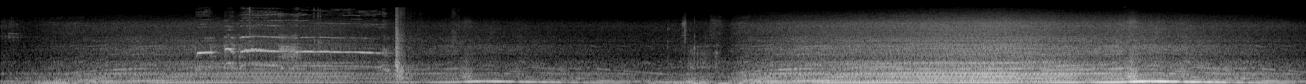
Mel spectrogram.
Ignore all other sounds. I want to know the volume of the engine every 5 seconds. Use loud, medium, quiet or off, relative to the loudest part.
quiet, medium, loud.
